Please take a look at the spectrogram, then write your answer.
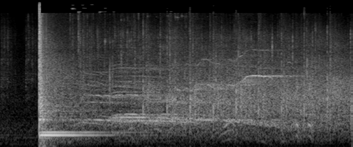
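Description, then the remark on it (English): A champagne bottle smashes against a brand-new bright blue metal turbine in the Blue Lake powerhouse in Sitka during a ceremony, in one sudden, loud crack, followed by a lingering metallic ring that slowly fades as a crowd breaks into applause. “smashing a bottle of champagne against one of the brand new bright blue turbines in Sitka's Blue Lake powerhouse.”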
